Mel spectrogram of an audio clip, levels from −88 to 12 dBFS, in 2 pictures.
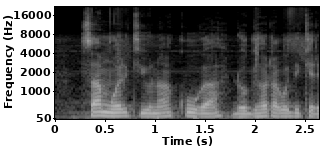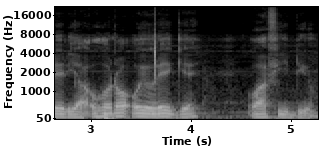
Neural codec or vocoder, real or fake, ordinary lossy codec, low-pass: none; real; none; none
